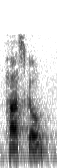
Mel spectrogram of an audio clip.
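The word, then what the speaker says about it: pascho (πάσχω): It's pascho. P-A-S-C-H, long O, pascho.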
